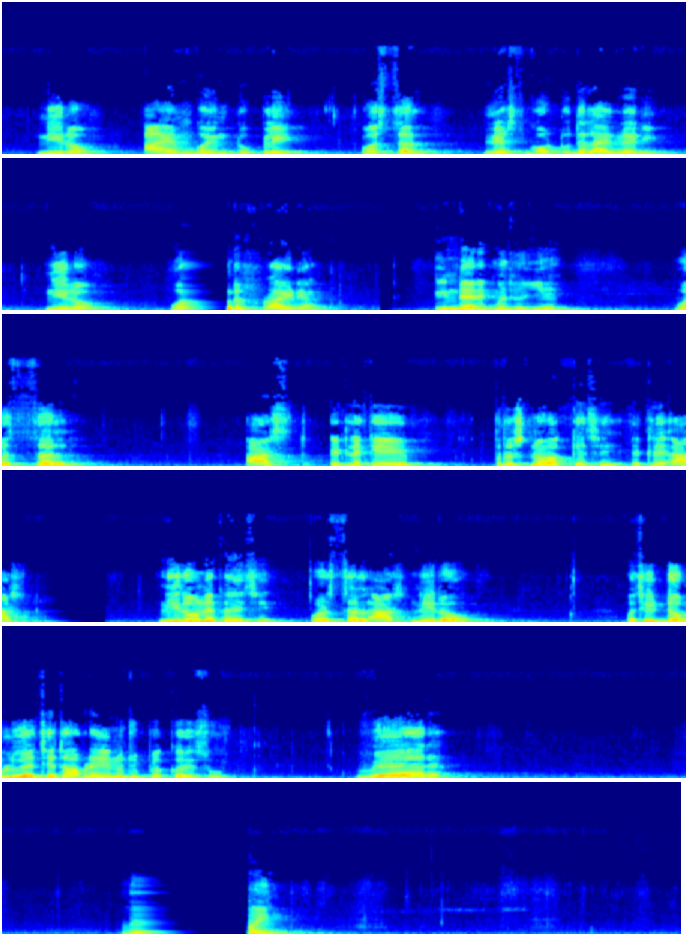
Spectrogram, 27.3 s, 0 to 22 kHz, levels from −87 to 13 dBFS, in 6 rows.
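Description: The audio has three gaps, at 5.77 to 6.08 s, 13.98 to 14.39 s and 23.70 to 24.46 s, each likely a long network dropout. In each, the last sound is stretched into a fading buzz or hiss, and the audio resumes later with the missing portion simply gone. The first gap, about 0.3 s, is almost entirely filled. The second, about 0.4 s, decays into roughly 0.2 s of silence. The third, about 0.76 s, ends in roughly 0.4 s of silence. That audible decay to nothing marks them as dropouts. Just before the third gap there is a cluster of short concealed packet loss at 23.54 to 23.57 s, 23.63 s and 23.64 to 23.67 s. Each is a hole of about 10 ms that the decoder patched by extending the preceding sound and blending back in. These are heard as brief smears or wobbles rather than gaps, and they never fall to silence, which separates them from the longer dropouts.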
